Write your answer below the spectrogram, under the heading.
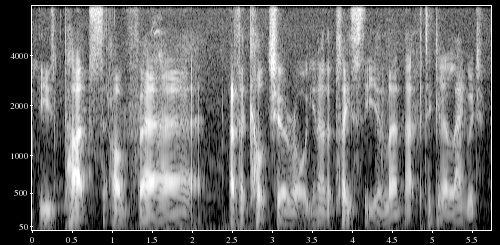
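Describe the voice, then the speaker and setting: A man with a fairly low voice talks in a casual podcast conversation. He speaks as a birding tour guide, in a conversational way, often rephrasing as he thinks aloud. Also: monotone, normal speed.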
